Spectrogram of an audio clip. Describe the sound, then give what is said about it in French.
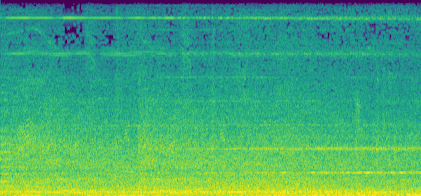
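A metro train at Taksim metro station rumbles steadily and loudly throughout, a dense low roar with a faint high-pitched whine riding on top, without voices. “Alors on arrive euh, à la station de métro Taksim et devant il y a la station de bus où euh, des dizaines de gens attendent.”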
